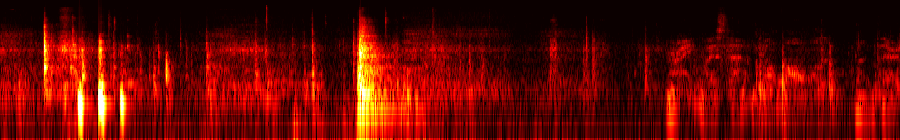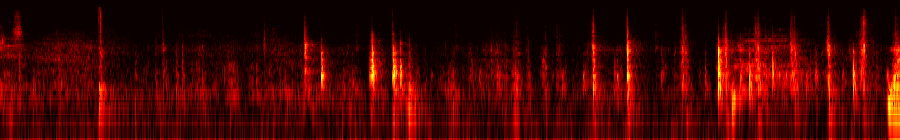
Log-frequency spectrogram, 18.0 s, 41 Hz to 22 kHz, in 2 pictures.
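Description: Scattered light clicks and taps of hand work on the Volvo 240's bonnet hinge as the bolts are fitted, with one louder knock about three and a half seconds in. A short laugh comes at the start.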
